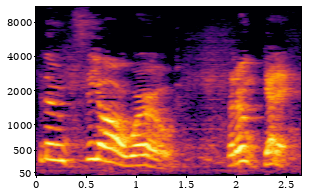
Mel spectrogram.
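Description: A man's voice: very high-pitched, lively intonation, a little slow, reverberant, pitched above the performer's own voice, rough recording. A man voicing a fervent male boss who rallies beer lovers like a preacher, declaiming in rousing calls as part of a story reading. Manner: rousing, declamatory, chant-like call to the crowd.

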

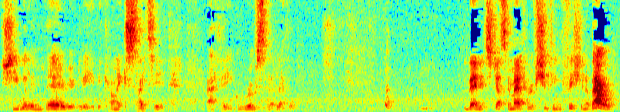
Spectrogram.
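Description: An actor playing a boastful, lecherous Russian soldier in a florid, theatrical live story reading, savouring each phrase. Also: male voice, medium pitch, moderate pace, lightly acted. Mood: smug, instructive. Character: boastful, lecherous crippled Russian soldier advising lovelorn friend. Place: indoor live reading event in London venue. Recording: roomy live venue, background noise.

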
